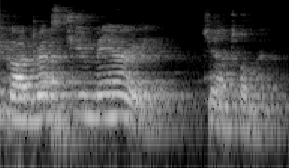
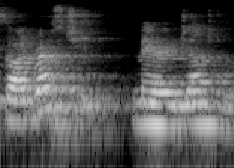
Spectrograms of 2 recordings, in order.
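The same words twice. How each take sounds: First: The pause falls before gentlemen. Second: The pause falls before merry.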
